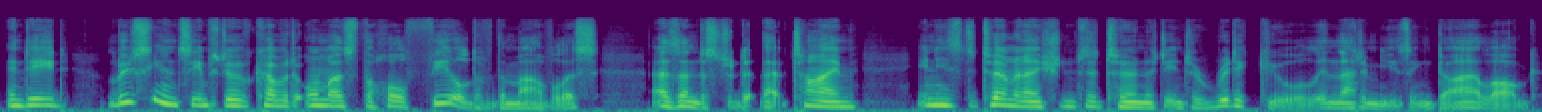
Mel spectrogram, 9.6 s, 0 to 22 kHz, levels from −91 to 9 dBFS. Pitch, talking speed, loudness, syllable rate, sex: 150 Hz, 185 wpm, -21 LUFS, 6.0 syllables/s, male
